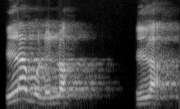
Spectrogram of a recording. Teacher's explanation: ल में जो है दांत की तरफ जाता है कौन? जीभ, इसलिए ल क्या है? दंतव्य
